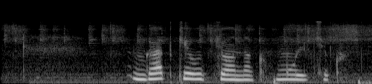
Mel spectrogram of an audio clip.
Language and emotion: Russian, neutral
